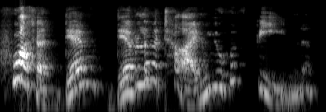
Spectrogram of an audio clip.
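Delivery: high affected dandy complaining; high-pitched dandy's mock grievance; foppish Mantalini. A narrator's reading. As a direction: fuss like a pampered fop. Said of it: "said Mister Mantalini".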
